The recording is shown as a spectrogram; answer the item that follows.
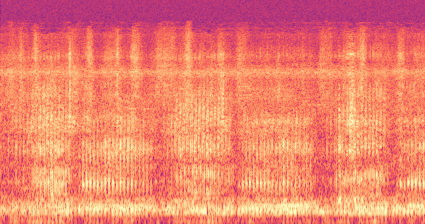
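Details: Steady low purring from twin kittens asleep together, a dense unbroken rumble with gentle pulsing strokes through the short stretch.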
